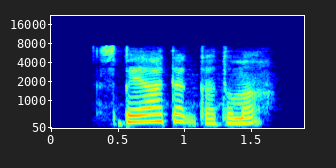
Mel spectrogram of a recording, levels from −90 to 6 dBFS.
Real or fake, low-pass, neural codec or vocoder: real; 7.2 kHz; none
